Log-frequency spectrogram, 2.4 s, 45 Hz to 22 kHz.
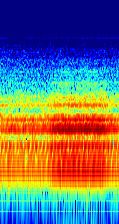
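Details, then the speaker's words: CB radio transmitting a 100 Hz test tone, heard through a monitor radio while checked on a scope and spectrum analyzer. The tone comes through thin and buzzy, all overtones and almost no bass, so little low frequency gets out: weak low-frequency transmit audio. "there's transmit at 100 hertz and you can see modulation of course it's really spread out because it's a really low frequency but yeah there's really not a lot of the the low frequency getting out"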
